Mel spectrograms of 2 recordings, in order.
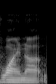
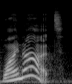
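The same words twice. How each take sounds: First: Said in the usual way. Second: Why not with a sharp high rise; light why not. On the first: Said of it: "That kind of". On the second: Shown as a demonstration. Asking yourself the question lightly, sharply rising why not. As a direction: toss it off as an easy, high question. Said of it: "It's more like".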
